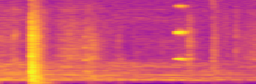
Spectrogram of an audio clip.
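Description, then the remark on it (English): A single heavy door slams shut with a sharp, booming thud near the start, followed by a lingering resonant echo. No one speaks. “Seal those doors.”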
